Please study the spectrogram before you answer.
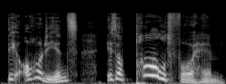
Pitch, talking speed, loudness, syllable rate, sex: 165 Hz, 160 wpm, -19 LUFS, 5.5 syllables/s, male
